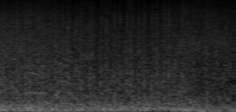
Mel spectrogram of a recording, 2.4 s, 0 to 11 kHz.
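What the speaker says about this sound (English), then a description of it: "We'll have an artillery strike." An artillery strike lands in Warhammer 40k Dawn of War 2, a dense rumble of booming impacts and crackling fire rolling on steadily at moderate loudness with no clear gaps.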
